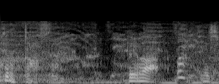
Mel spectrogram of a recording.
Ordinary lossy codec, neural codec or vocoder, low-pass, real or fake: none; codec, 16 kHz, 16 kbps, FunCodec, trained on LibriTTS, 50 frames a second; none; fake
